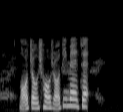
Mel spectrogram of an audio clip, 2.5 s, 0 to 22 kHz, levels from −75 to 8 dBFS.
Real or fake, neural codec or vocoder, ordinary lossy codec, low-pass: real; none; MP3, 48 kbps; 5.4 kHz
